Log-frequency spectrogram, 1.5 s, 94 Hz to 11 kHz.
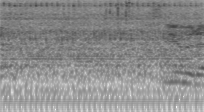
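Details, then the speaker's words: Honda EU2000i inverter generator, after replacing a completely plugged muffler that had stopped it running: small engine hums steadily, then throttles up slightly under a drill load and holds a smooth, even note; now running normally. "uh generates as you can hear it pick up uh throttle up a little bit under the load of the drill not bad that's that's not bad at [Music] all"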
